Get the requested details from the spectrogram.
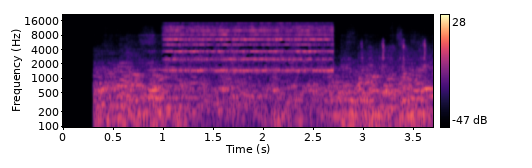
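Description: A digital clock alarm rings with a steady high tone.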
